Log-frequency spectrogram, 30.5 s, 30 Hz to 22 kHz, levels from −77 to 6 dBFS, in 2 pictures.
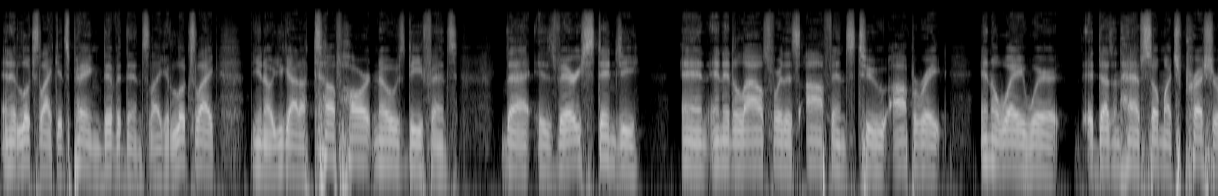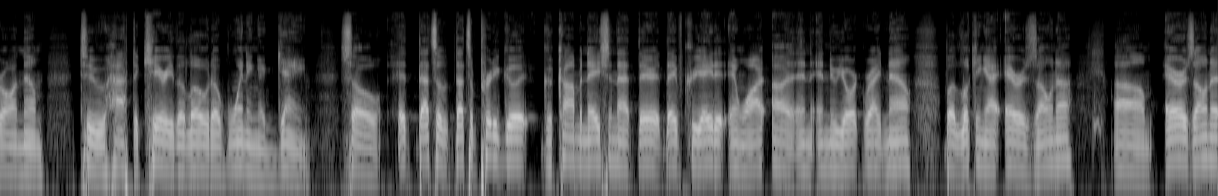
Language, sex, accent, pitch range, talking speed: English, male, American, 85-100 Hz, 165 wpm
